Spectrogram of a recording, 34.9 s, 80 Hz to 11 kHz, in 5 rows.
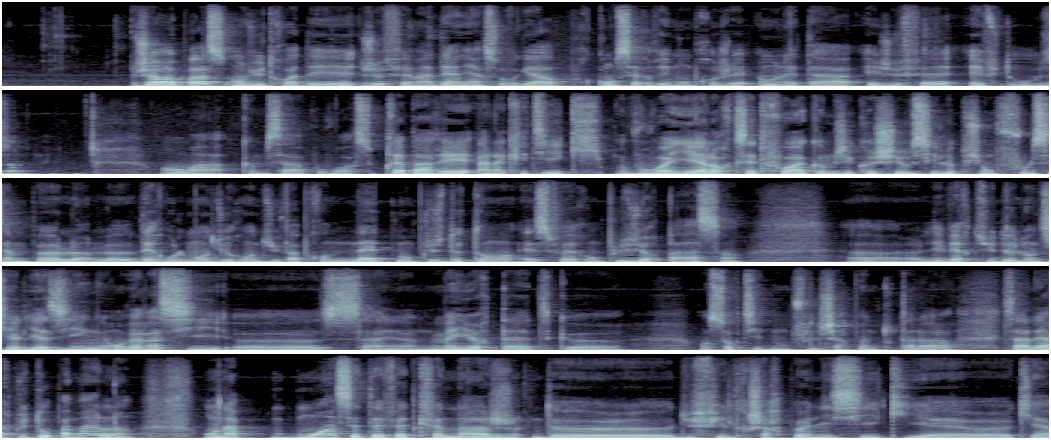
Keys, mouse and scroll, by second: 0.8 ctrl+s.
